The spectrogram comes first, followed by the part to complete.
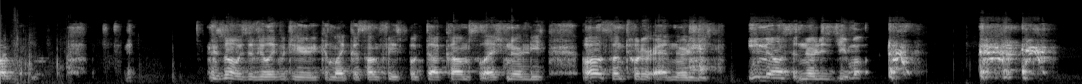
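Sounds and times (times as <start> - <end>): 
speech: 0.1 - 0.4, 2.2 - 8.8
man with pneumonia coughing: 8.9 - 10.7.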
